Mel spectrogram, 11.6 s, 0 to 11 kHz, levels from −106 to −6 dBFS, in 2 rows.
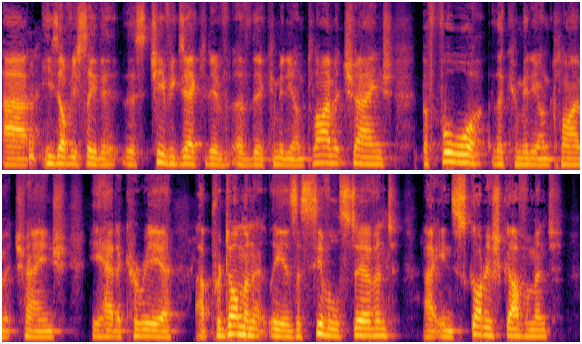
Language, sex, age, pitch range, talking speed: English, male, 40-59, 115-150 Hz, 170 wpm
